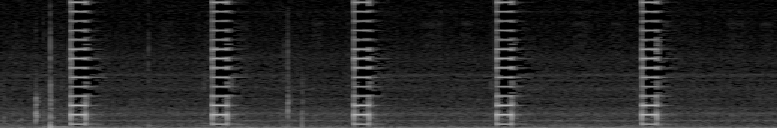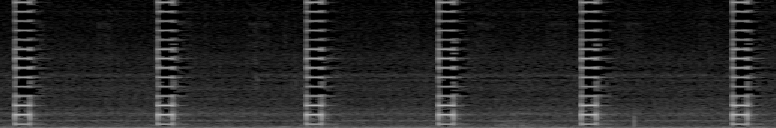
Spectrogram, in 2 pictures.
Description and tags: A laptop alarm tone.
